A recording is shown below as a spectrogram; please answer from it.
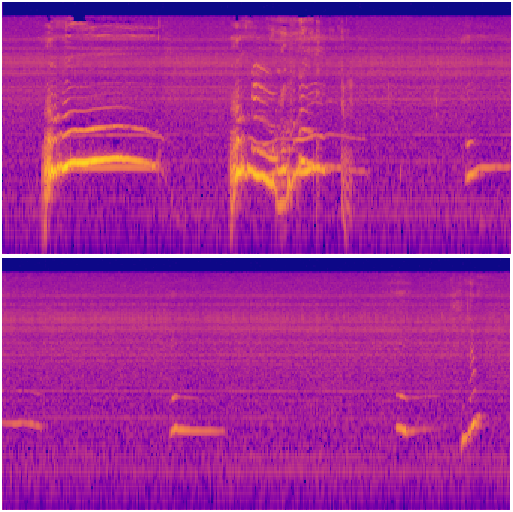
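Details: Howling Chihuahuas at home: Ace, who howls when he can't find his mom, with the brown Chihuahua Oscar picking up the habit. Two loud drawn-out howls, then shorter, softer howls fading away.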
